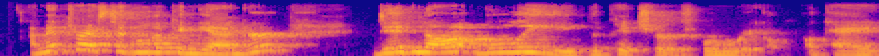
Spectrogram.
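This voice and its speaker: With an eastern Kentucky accent, a woman's voice makes very wide pitch swings amid audible room echo. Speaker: direct sales distributor. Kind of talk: personal testimony.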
